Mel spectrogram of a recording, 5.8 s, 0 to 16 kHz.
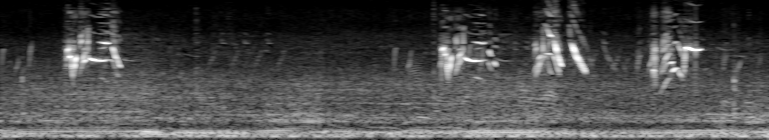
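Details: European goldfinch entered in the 2016 World Championship in Goldfinch Song: brief bursts of bright twittering and short liquid trills, spaced by pauses of one to two seconds, over a steady low hum.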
